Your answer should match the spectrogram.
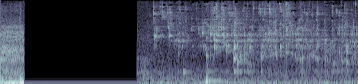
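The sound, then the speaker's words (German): Wine is poured into a glass: a short thump, a second of silence, then a steady, bubbling trickle of liquid with a few brighter splashes, moderately loud and with no talking. “ja, ich brauche mal kurz noch ein Glas Wein.”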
